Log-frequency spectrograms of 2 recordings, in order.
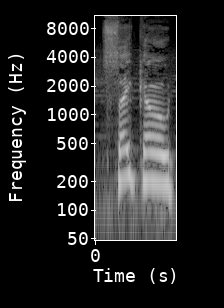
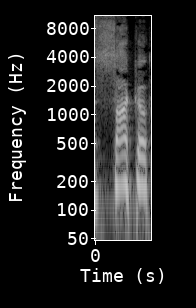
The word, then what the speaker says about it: Sako: re Bennett and Carrie cook from Beretta Taco Seiko Tia Sako oh here's a question for you how many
